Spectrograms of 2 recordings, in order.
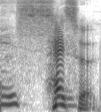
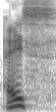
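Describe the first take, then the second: First: It is said the German way, with every letter sounded. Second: It is said the French way, with no h sound. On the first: The speaker calls it right. "comme en allemand toutes les lettres se prononcent, ça sera Hesse" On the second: The speaker calls it wrong. "ça ne sera pas S"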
